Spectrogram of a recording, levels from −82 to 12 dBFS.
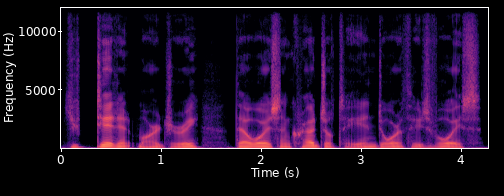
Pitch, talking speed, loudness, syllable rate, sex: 85 Hz, 125 wpm, -21 LUFS, 5.3 syllables/s, male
